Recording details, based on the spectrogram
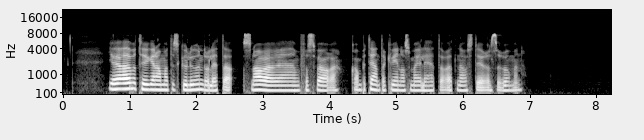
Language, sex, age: Swedish, female, 17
